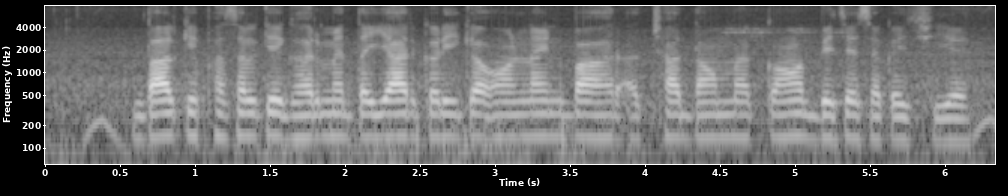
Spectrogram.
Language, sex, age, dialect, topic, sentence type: Maithili, male, 18-24, Angika, agriculture, question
